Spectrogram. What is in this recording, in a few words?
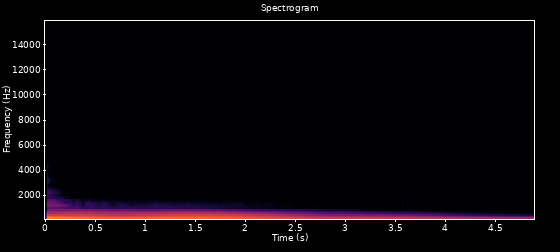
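A 3, French fretless bass; Spectrasonics; Bass Legends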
